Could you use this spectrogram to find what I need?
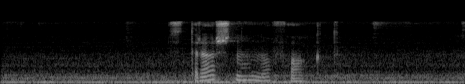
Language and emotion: Russian, neutral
